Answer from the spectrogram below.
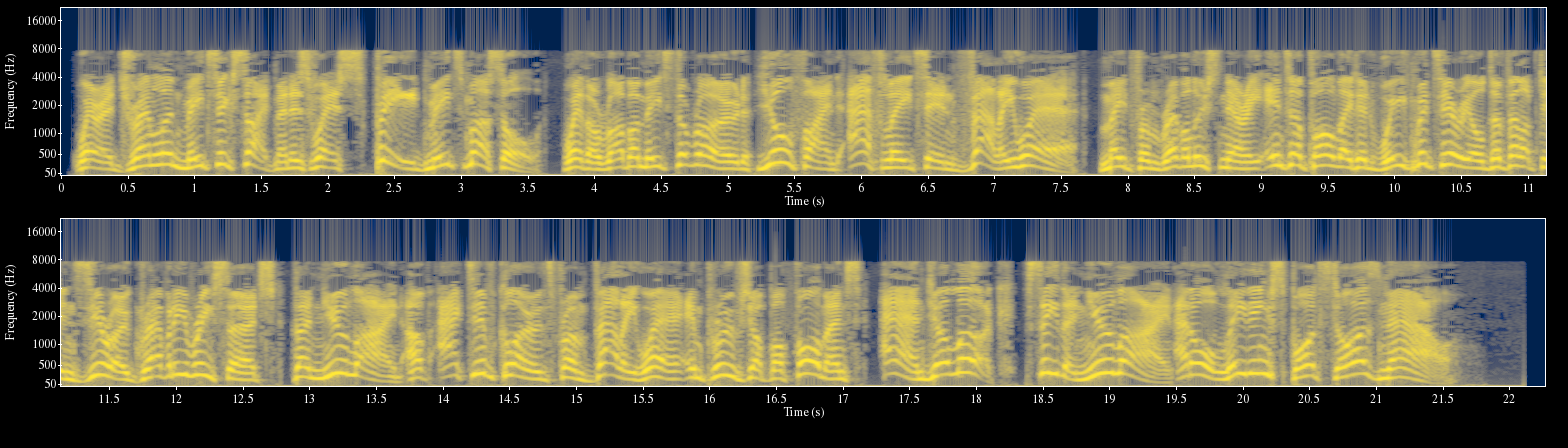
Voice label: Australian English Clean Sample, English Australian Male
